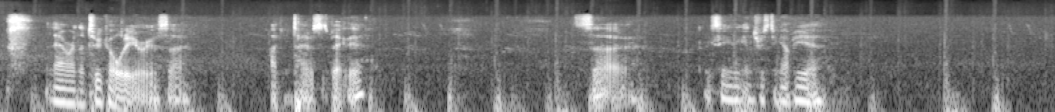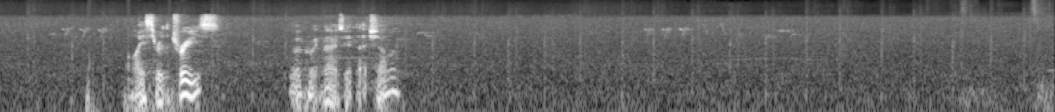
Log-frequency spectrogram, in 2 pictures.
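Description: Footsteps tread over rock and through undergrowth.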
